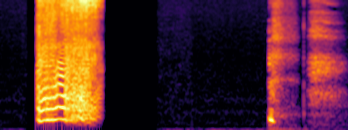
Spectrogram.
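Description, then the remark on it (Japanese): One loud, sustained, buzzy fart lasting about half a second. After a short quiet stretch comes a breathy sigh-like exhale. Nobody speaks. “次はもっとすごいおなら、出しちゃうわよ。”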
